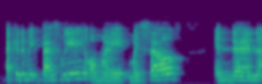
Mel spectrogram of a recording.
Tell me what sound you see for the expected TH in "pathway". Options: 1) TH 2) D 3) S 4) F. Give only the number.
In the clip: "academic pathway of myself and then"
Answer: 3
